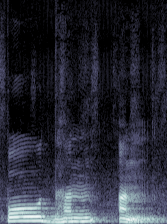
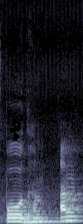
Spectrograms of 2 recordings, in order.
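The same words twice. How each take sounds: First: Each syllable drawn out very slowly for the class to write; slow dictation. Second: Said in the usual way. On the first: Shown as a demonstration. Teacher dictating the answer to children, very slow. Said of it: "इसका संधि विच्छेद होगा बच्चों". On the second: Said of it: "व में स्वर है अ और न".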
